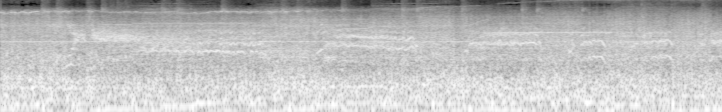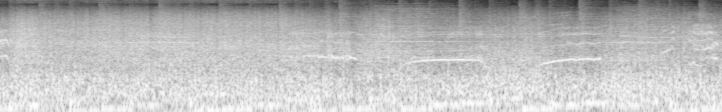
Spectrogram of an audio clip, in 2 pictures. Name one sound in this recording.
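A young man shouts and screams excitedly up close.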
